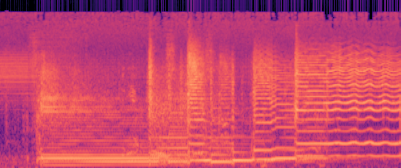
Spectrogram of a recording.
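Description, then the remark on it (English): A Fender electric guitar played with a clean amplified tone, picking a short run of ringing single notes that sustain and overlap, fairly loud with no voices. “Clear sound, like a twin reverb.”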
